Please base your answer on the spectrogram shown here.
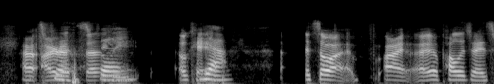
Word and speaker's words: Araceli: But in South America, it will be said Araceli, but in Spain we say, Araceli. We pronounce the C.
